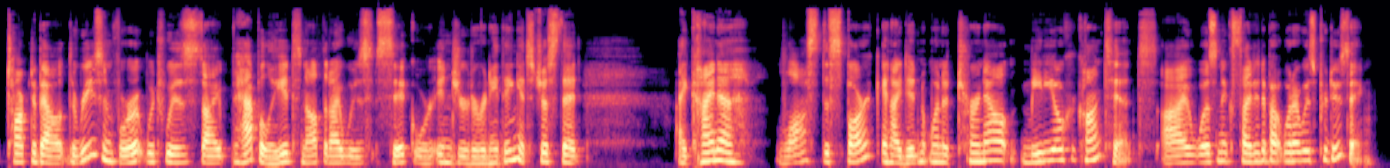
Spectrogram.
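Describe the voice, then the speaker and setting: A woman with a fairly low voice hosts a podcast in a conversational style. She is middle-aged and speaks candidly, with an upbeat, informal manner. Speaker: podcast host. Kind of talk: chatty podcast hosting.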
